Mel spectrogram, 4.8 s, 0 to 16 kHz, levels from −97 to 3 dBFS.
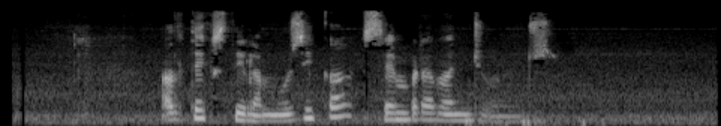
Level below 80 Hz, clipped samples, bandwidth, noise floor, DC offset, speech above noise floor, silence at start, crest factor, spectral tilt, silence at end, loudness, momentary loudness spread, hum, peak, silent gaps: -68 dBFS; under 0.1%; 11.5 kHz; -57 dBFS; under 0.1%; 24 dB; 0.15 s; 20 dB; -2.5 dB/octave; 0.15 s; -32 LUFS; 13 LU; none; -14 dBFS; none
